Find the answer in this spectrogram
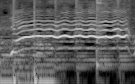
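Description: A gospel song: a singer holds one long, slightly wavering note over bass and backing band, and a new sung phrase begins right at the end.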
